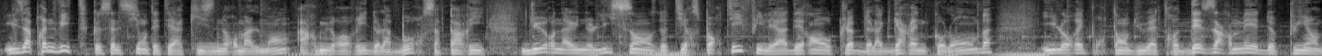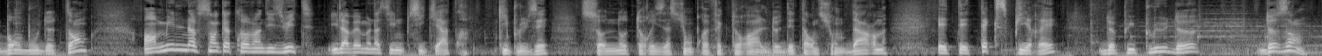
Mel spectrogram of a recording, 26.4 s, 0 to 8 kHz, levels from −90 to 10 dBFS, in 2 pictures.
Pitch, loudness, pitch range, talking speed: 110 Hz, -17 LUFS, 100-135 Hz, 145 wpm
